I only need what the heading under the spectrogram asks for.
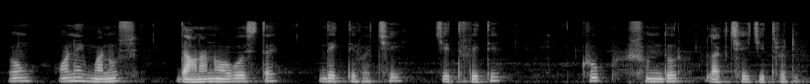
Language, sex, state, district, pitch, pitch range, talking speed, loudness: Bengali, male, West Bengal, Jalpaiguri, 140 Hz, 130-150 Hz, 90 wpm, -24 LUFS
